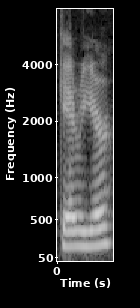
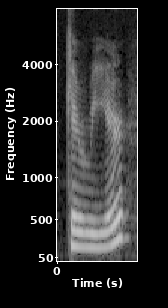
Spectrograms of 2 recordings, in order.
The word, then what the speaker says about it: career: many, many times, and it's about the the accent that I shouldn't say carrier, but career.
